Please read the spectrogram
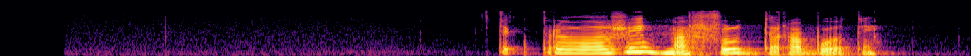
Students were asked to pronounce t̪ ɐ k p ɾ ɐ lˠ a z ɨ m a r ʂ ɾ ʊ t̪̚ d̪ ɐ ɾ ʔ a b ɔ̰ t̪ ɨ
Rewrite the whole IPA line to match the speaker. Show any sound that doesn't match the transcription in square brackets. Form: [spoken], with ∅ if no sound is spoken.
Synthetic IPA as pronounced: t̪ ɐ k p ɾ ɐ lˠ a [ʐ] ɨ m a r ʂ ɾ [u] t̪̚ d̪ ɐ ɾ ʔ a b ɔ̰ t̪ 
